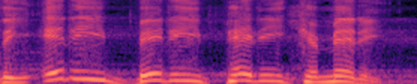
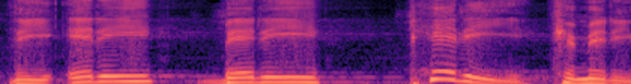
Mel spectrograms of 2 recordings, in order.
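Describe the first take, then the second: First: It is said at normal fast speed. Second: It is said slowly and clearly.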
